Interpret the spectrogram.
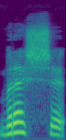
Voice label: "brush", ml; gcompris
